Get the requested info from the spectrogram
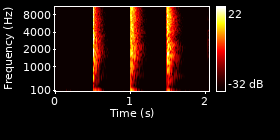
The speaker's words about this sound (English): Do you need to clap again?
